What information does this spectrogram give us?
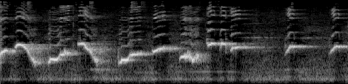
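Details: Lure song of a white-rumped shama recorded in Bali: loud, rich whistled phrases that swoop down and climb again in quick succession, followed by several short, bright, upward-flicked notes with brief pauses between them.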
